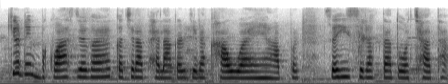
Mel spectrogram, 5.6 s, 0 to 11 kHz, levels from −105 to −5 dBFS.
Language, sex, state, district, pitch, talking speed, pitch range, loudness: Maithili, female, Bihar, Samastipur, 270 Hz, 190 wpm, 255-285 Hz, -16 LUFS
